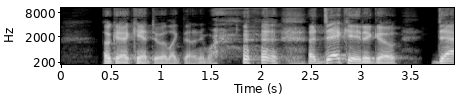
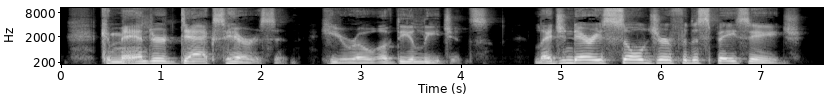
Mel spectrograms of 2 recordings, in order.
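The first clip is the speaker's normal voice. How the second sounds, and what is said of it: Announcer-style radio voice. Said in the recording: “I got to do it with my, radio voice”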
